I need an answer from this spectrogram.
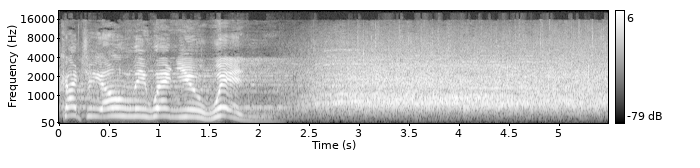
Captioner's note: applause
